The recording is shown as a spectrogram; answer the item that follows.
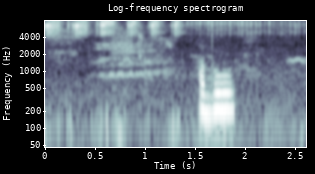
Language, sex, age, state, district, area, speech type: Santali, female, 18-30, West Bengal, Uttar Dinajpur, rural, spontaneous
